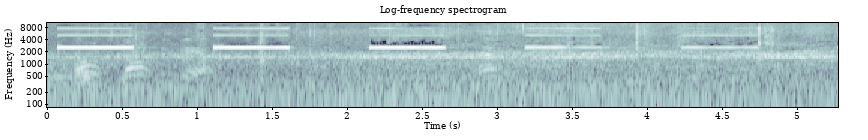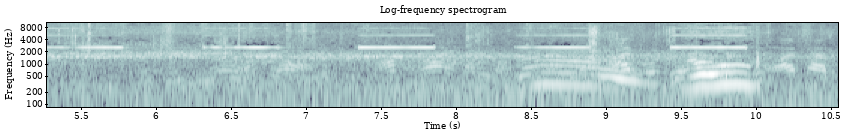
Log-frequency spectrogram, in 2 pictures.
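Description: A vehicle's electronic warning beep repeating evenly, about three short high beeps every two seconds. Voices talk quietly underneath, louder near the end.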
